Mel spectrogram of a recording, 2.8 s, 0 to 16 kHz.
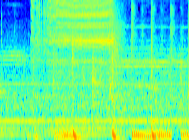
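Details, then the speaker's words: Yuken KDRDE5K proportional solenoid valve (~17.9Ω coil), 12V DC, plain PWM driver with SG-03S 0–10V signal: steady mid-pitch hum under some background clatter, valve vibrating; normal energized valve buzz. "It is humming. It's actually We can see the humming. It's vibrating, right?"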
